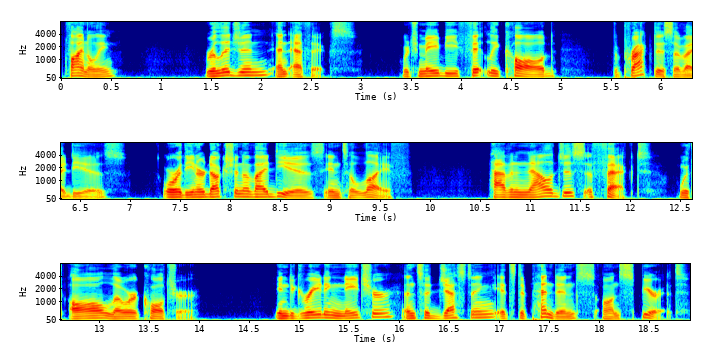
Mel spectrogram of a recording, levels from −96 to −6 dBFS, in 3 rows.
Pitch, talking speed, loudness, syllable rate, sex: 120 Hz, 110 wpm, -21 LUFS, 4.8 syllables/s, male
